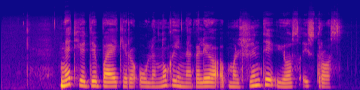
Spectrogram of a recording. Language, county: Lithuanian, Telšiai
